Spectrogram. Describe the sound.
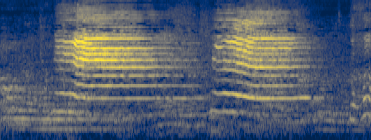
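A voice sings two long, wavering, nasal calls in imitation of a goat's bleat, part of a song that imitates animal calls from a Rongjiang County school songbook, each lasting about two seconds with a brief pause between, fairly loud and with no other sounds.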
